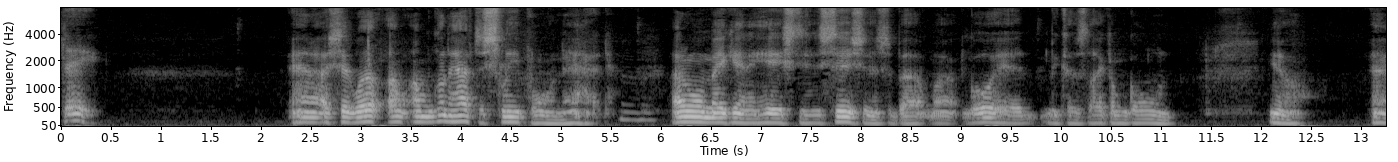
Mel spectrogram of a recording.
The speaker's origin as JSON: {"language": "English", "country": "United States", "said": "I'm American"}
